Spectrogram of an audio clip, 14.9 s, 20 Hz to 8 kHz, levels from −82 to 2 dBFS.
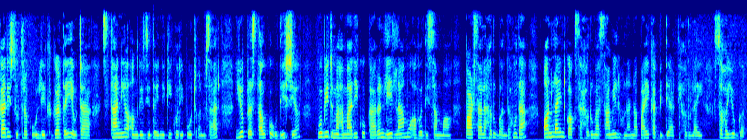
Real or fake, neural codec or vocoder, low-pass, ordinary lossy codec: fake; vocoder, 44.1 kHz, 128 mel bands every 256 samples, BigVGAN v2; 7.2 kHz; AAC, 48 kbps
